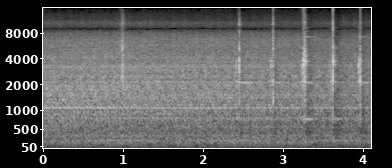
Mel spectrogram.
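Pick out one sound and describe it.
A hammer taps on a metal shaft.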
